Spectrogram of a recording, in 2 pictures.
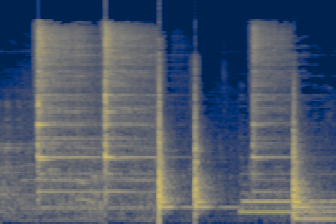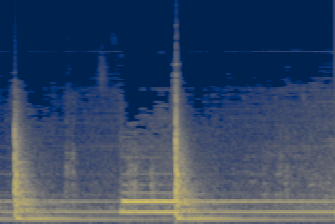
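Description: Ceremonial funeral percussion: two ringing bell-like strokes, then sharp drum beats over a low, long ringing tone like a struck gong.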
